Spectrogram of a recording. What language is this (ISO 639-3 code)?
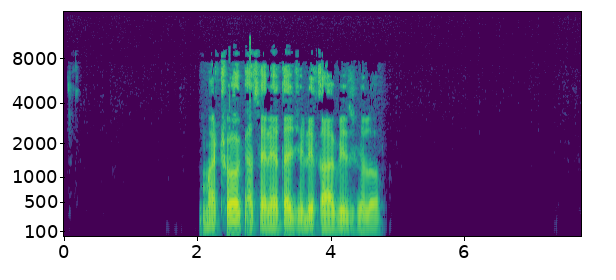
phl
